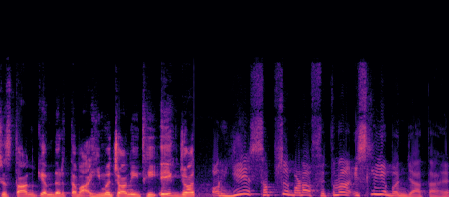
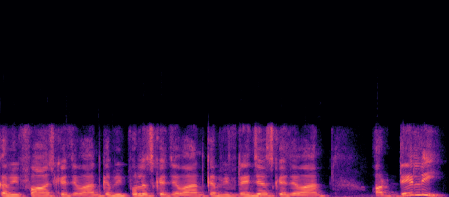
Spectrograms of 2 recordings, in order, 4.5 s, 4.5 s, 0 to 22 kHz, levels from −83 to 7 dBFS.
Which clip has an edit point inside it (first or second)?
first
